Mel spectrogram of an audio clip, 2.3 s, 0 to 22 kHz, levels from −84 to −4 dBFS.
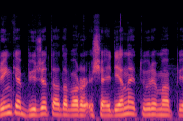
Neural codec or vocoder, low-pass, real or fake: none; 14.4 kHz; real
